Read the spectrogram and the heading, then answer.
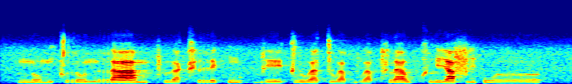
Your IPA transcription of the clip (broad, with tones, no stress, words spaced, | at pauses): no˧m kro˨˩nraː˥˩m pʰɯ˩˦a̯kʰre˦˥k̚ŋu˥˩k̚ beː˦˥klu˧a̯ tu˩˦a̯bu˩˦a̯ pʰla˦˥wkʰli˥˩a̯fi˥˩ʔ wɤː˦˥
